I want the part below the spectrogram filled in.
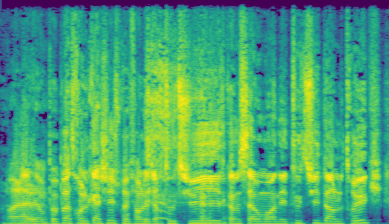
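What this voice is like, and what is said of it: Slight Marseille accent. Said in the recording (French): “ça va s'entendre déjà, je viens de Marseille ... C'est vrai qu'il y a un petit accent.”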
